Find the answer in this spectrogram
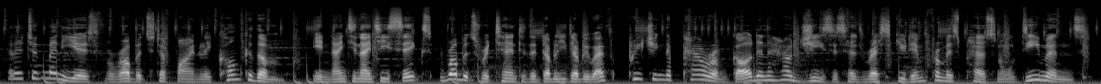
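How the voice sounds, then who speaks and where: Male countdown narrator, mid-pitched, even and dry, reading over soft background music. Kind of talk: scripted narration. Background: faint background music.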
